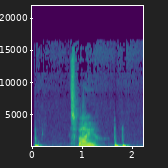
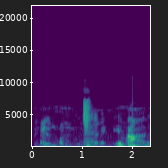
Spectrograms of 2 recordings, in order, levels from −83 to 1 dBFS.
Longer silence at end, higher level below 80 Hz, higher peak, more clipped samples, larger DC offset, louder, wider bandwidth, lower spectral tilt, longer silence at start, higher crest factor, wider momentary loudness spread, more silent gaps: first, 0.3 s vs 0 s; first, -38 dBFS vs -76 dBFS; first, -2 dBFS vs -14 dBFS; neither; neither; first, -16 LUFS vs -32 LUFS; first, 16.5 kHz vs 9.4 kHz; first, -6 dB/octave vs -3.5 dB/octave; about the same, 0.05 s vs 0.15 s; second, 16 dB vs 22 dB; second, 13 LU vs 21 LU; neither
